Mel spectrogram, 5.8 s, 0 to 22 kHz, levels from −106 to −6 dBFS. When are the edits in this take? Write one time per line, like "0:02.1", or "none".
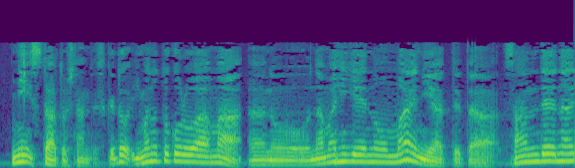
0:02.4

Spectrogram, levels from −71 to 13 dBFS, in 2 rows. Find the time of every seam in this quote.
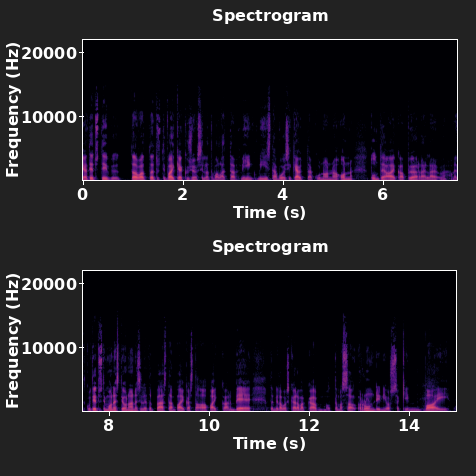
0:07.4
0:11.2

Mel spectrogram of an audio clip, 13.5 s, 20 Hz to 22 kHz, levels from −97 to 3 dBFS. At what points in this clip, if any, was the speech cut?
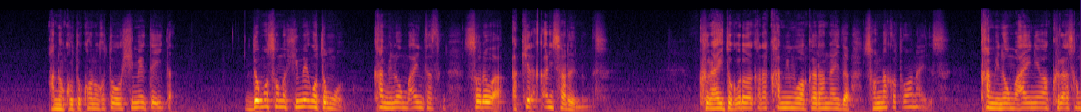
none

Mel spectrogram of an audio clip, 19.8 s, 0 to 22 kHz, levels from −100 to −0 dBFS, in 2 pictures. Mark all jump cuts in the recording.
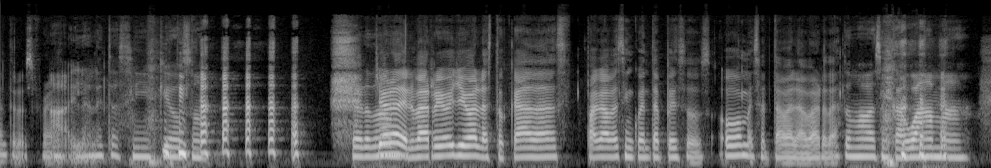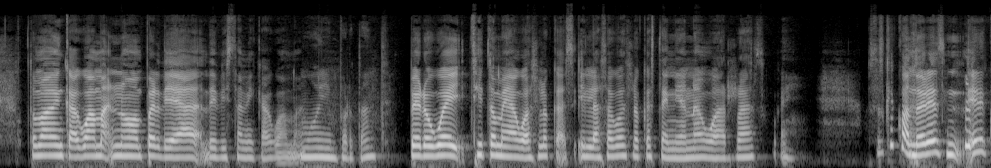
0:05.8

